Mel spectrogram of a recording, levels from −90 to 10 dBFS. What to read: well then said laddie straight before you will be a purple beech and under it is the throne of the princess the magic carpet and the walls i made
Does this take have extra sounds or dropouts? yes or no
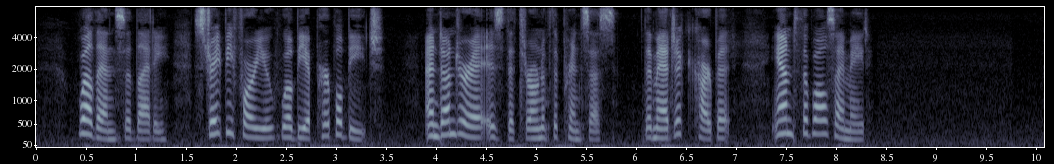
no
